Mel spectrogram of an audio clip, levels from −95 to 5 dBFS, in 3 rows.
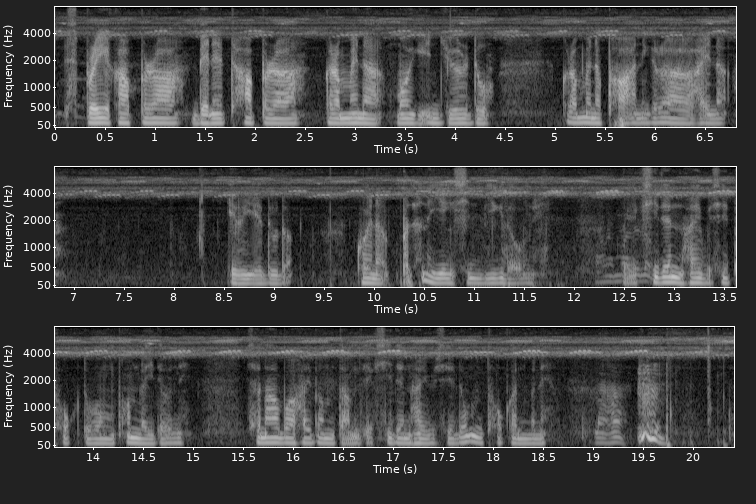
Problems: background sounds at intervals, background conversations at intervals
